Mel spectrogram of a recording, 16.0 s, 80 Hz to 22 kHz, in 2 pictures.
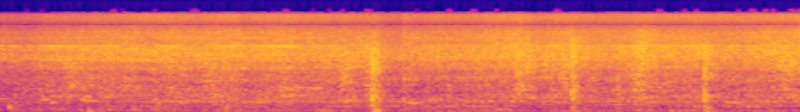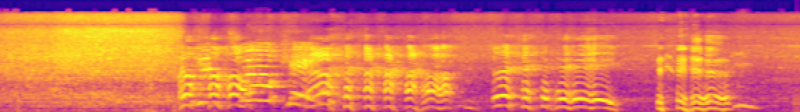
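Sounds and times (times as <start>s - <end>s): vacuum cleaner running: 0.0s - 16.0s.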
